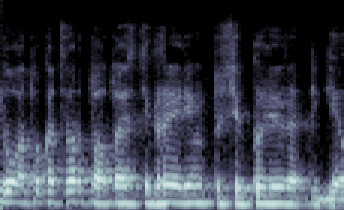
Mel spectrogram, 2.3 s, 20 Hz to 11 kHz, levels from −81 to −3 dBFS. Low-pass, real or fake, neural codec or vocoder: 9.9 kHz; fake; vocoder, 48 kHz, 128 mel bands, Vocos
